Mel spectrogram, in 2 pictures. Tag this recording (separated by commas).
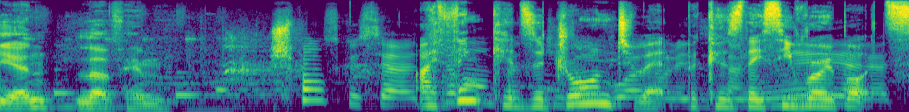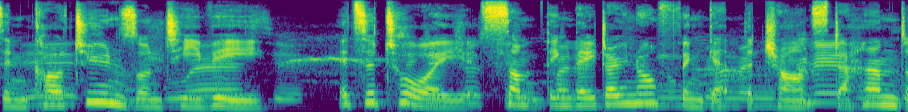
Speech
